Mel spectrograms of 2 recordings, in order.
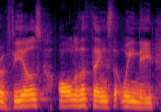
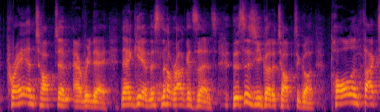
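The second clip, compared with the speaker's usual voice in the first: normal talking voice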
